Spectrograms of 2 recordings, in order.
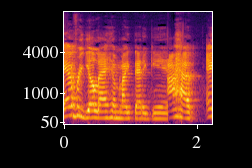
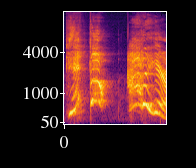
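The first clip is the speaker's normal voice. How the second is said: screaming at very high pitch. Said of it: "I'm going off".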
